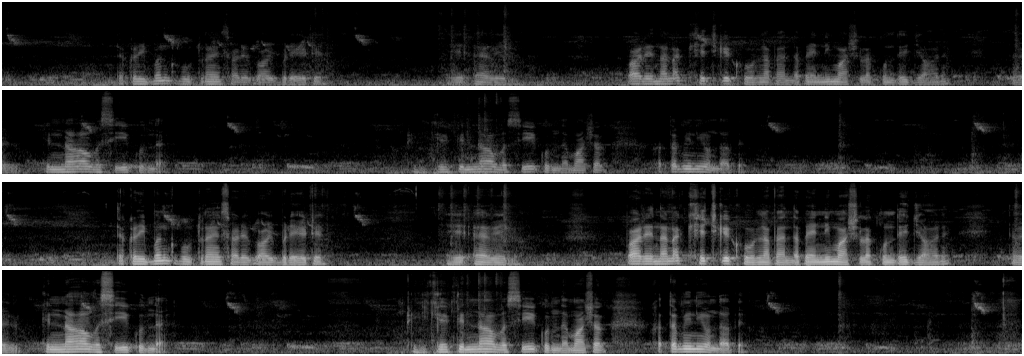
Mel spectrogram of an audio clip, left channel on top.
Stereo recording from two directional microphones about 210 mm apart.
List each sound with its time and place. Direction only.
1.1 s speech: 50° right (ahead or behind)
4.5 s speech: 50° right (ahead or behind)
6.2 s speech: 50° right (ahead or behind)
10.6 s speech: 40° right (ahead or behind)
14.3 s speech: 50° right (ahead or behind)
